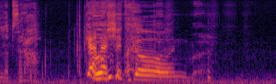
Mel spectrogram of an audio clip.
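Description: A young woman cries out loudly in surprise.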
